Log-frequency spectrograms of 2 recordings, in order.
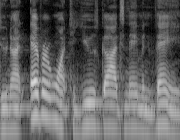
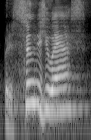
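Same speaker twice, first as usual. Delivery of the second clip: normal talking voice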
